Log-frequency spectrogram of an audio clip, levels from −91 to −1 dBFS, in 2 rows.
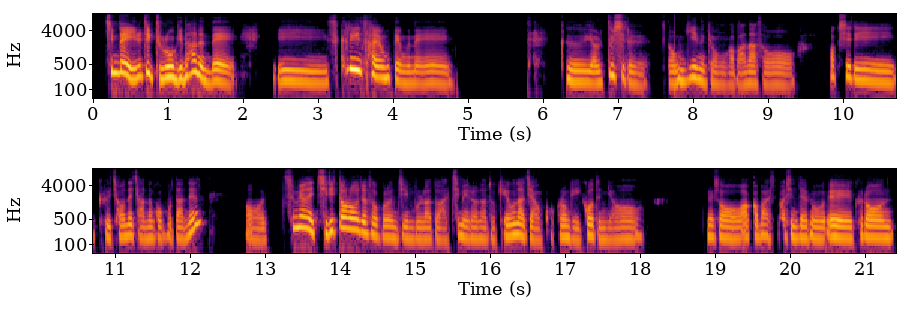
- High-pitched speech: No, medium, 165 Hz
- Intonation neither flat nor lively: Yes, average, 4.0 semitones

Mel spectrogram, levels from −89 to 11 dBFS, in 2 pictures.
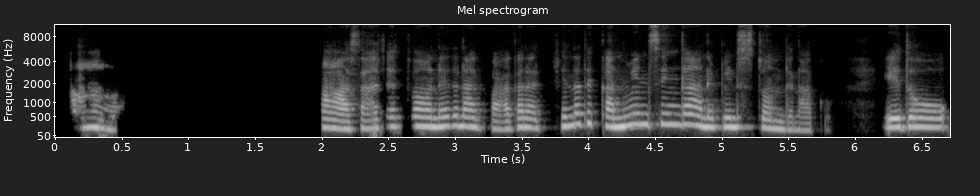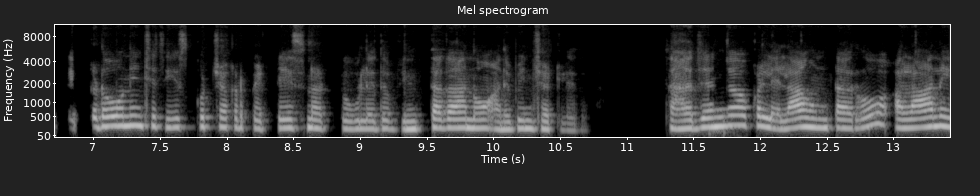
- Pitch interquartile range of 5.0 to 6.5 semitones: No, average, 3.1 semitones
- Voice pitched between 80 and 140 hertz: No, high, 225 Hz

